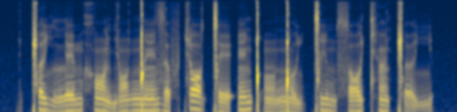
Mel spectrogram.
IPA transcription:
ǁ ə˥˨ ʎ lː e˦˥ m x ɔ̃˥˨ ɟ ɔ̃˦˥ ŋ͡ǃ ẽ˦˥ z ə˨˩˦ f c ɔ˥˨ ǀ e˨˩˦ ʔ ẽ˦˥ ǃʼ õ˨˩˦ ŋ͡ǃ o˨˩˦ ʎ ǀ i˥˨ m s ɔ˦˥ cʰ ə̃˥˨ ǁ ə˨˩˦ ʎ

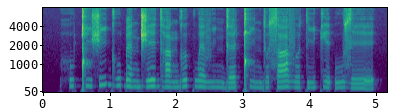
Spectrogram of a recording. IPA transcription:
h u ǃ i ʃ i ɡʱ u ɓ ɛ n d͡ʒ e dʱ a ŋ ɡ ɵ k w ɛ v i ŋ ɡ ɛ ǃʰ i n d ɵ s a v ɵ t i kʲ e ʔ u z e

